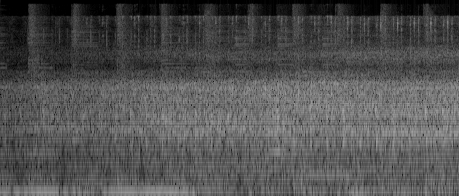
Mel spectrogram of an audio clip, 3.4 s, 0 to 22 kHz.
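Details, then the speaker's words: 2011 Hyundai i20 petrol engine at idle with uneven, lumpy low throb from a misfire; unplugging coil packs one by one showed no change on cylinder 2, the faulty cylinder. "Uh, Hyundai i20, I have a misfire problem. 2011."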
